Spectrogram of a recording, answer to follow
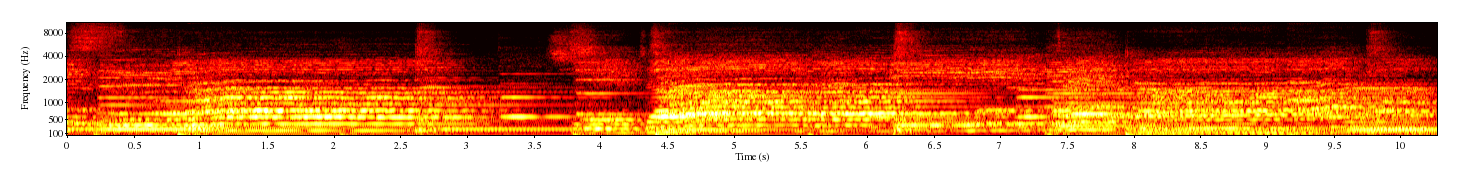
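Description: Church praise team singing a Korean worship hymn in harmony into microphones, with instrumental backing. The singing breaks briefly about four seconds in, then comes back louder.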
